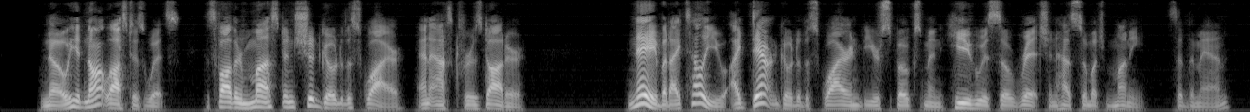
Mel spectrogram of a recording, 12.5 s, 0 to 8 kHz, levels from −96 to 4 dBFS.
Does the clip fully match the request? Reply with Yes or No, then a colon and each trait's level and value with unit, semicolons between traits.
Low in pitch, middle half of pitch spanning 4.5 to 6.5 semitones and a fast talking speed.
Yes: low, 100 Hz; average, 4.9 semitones; fast, 235 wpm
